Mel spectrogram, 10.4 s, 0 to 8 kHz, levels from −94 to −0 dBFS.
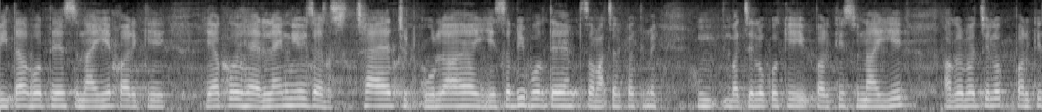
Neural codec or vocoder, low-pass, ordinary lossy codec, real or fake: codec, 16 kHz, 4 kbps, FunCodec, trained on LibriTTS, 50 frames a second; none; none; fake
